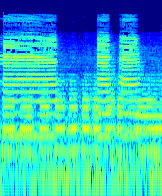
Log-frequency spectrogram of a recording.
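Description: Loud, blaring air horns from a convoy of tractors and agricultural vehicles at a farmers' protest in Lorca, Spain, honk over a rumbling engine background, one long blast followed by two shorter bursts, overlapping as the vehicles sound off together.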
